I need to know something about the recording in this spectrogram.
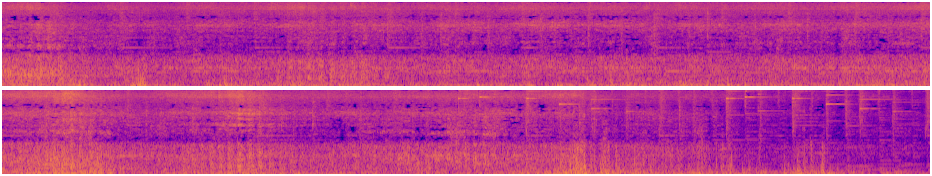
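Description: Freight train of container wagons passing close by, a steady heavy rumble and clatter of wheels on rail that swells several times as the wagons go past.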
